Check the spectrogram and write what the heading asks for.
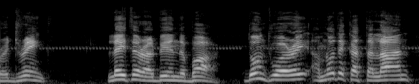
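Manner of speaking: loud, high master of ceremonies greeting the crowd; cabaret showman. Acted. Dead poet toasting the audience as a loud cabaret host. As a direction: play the dead man as a grinning show host. Addresses ladies and gents as showman.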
